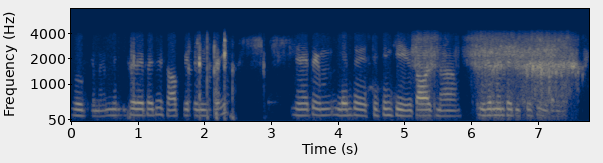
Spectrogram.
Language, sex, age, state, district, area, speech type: Telugu, male, 60+, Andhra Pradesh, Visakhapatnam, urban, conversation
